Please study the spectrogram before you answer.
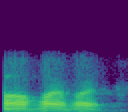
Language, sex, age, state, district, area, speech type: Assamese, male, 60+, Assam, Charaideo, urban, conversation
